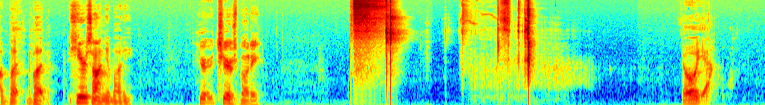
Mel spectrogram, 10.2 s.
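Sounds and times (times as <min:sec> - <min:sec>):
speech: 0:00.0 - 0:01.8, 0:02.6 - 0:03.6, 0:09.1 - 0:09.6
beer can cracking open with a hiss: 0:04.7 - 0:05.4, 0:06.1 - 0:07.3.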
